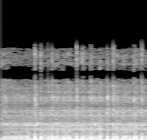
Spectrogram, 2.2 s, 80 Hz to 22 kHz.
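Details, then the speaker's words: Poulan 245A chainsaw, ported, first start: rough uneven two-stroke idle that surges and sags, starving for fuel; running a little lean at idle on the low jet, still needs tuning. Lean running at idle. "still need to do some tuning but uh she's a little lean you hear it starving"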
